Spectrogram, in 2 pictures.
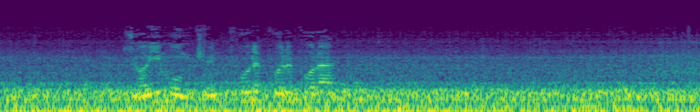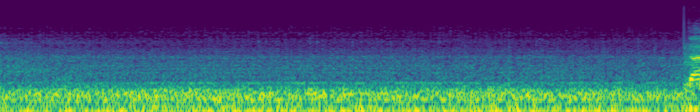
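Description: Steady low rumble of a moving car's engine and road noise, heard from inside the car, with a few short spoken words between about one and three seconds in.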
